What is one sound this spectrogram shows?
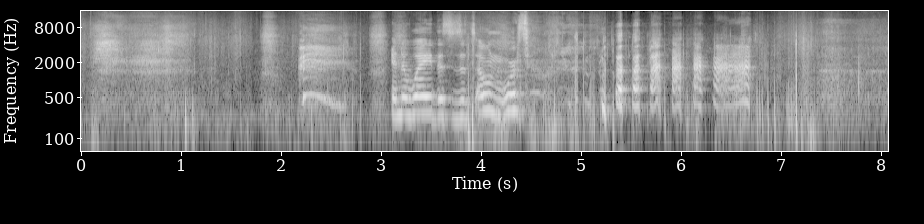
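A man laughs heartily into a microphone.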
